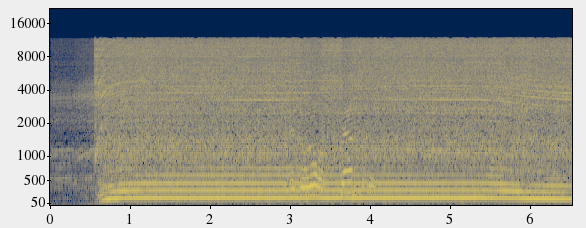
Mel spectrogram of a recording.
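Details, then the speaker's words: Motor driven by a repaired power supply, speed set by a magnetic pickup, with tape on the shaft making it loud: it spins up fast, then holds a steady, even hum with a light whirr; the repair is judged a success. "magnetic pickup on the back of the motor determines how fast this will spin oh it's got a little spinning yeah that takes off I put a piece of tape on it so it's a bit loud"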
